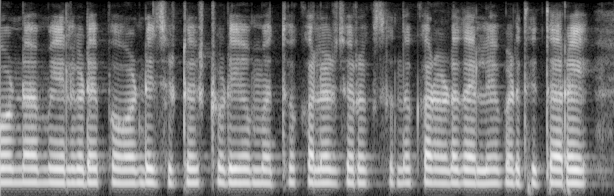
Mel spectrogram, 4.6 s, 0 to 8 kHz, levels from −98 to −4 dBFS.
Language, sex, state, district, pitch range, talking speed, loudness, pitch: Kannada, female, Karnataka, Bidar, 205-210 Hz, 145 wpm, -17 LUFS, 210 Hz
